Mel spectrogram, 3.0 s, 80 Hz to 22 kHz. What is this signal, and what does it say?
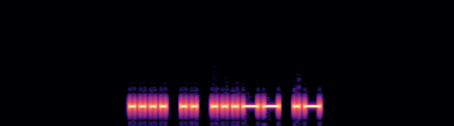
Morse code, heard as a keyed tone, about 34 wpm, 700 Hz. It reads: HI3A
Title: DXCC-100 Call Signs - 4 Characters - Repeated 2x - 35wpm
